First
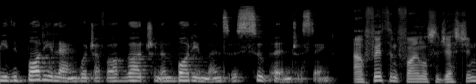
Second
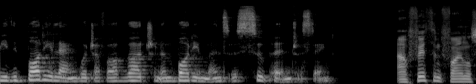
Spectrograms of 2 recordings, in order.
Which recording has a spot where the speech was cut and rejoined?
first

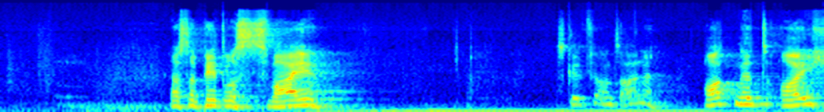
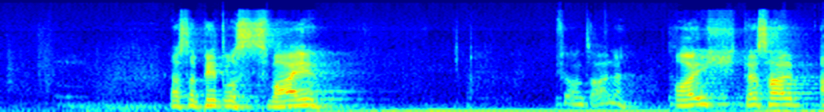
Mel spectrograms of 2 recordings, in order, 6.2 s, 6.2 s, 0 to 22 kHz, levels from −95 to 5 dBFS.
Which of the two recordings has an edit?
second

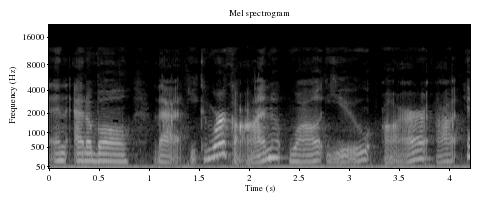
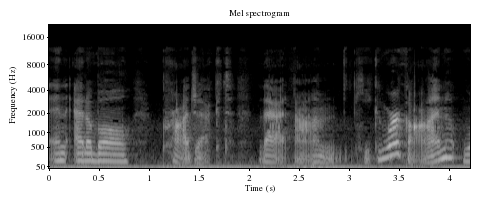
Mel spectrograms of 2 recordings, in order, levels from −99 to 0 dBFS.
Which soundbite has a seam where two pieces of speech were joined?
first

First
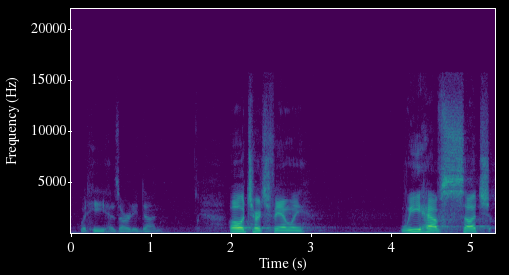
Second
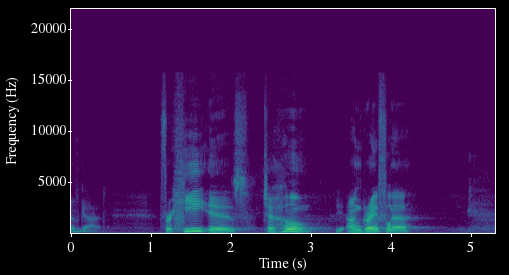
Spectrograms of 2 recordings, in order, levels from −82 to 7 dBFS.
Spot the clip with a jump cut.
second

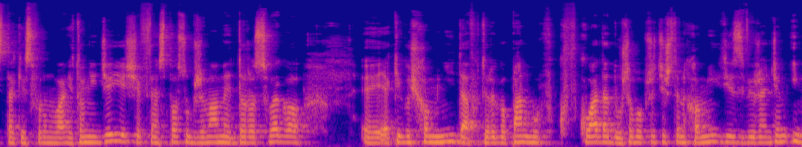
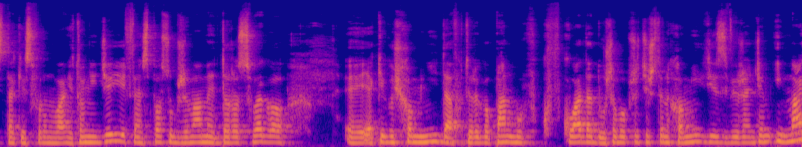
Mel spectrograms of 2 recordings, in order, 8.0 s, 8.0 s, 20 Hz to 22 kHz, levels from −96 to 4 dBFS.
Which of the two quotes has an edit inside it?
second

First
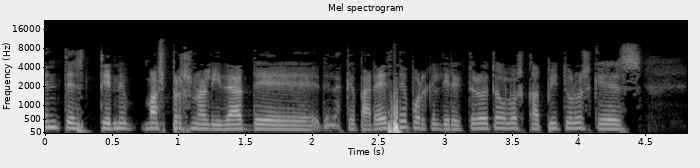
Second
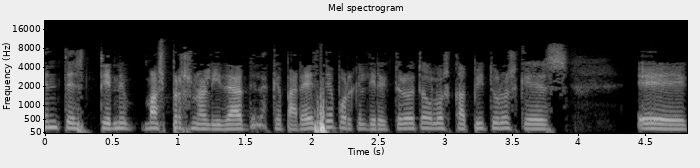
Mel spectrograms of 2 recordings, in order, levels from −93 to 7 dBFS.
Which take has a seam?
second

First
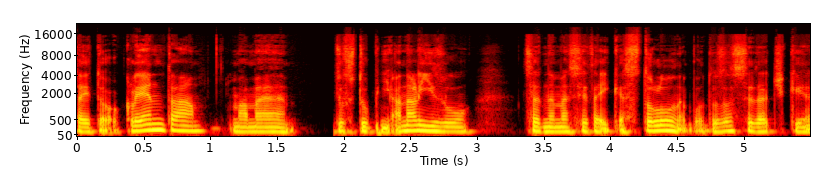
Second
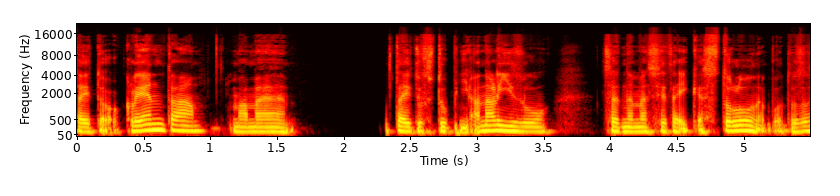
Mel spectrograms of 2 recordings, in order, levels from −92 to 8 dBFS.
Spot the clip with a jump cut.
first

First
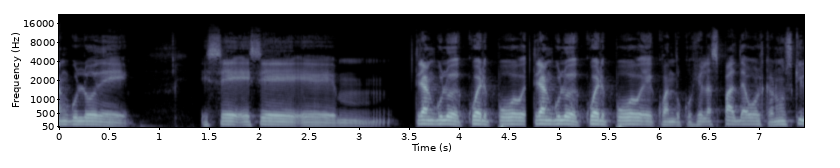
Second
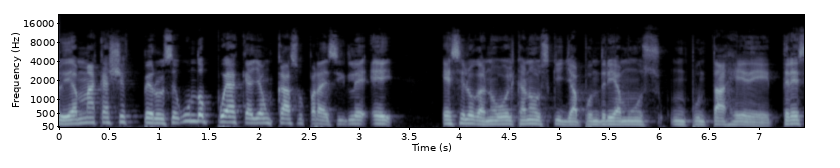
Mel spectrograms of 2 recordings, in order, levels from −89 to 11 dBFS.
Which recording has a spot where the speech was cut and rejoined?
first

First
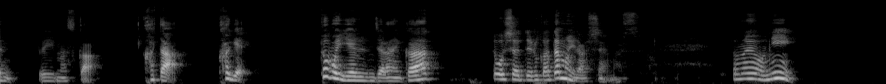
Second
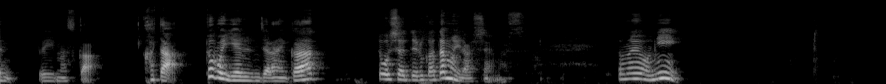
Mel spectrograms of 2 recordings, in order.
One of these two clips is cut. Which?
second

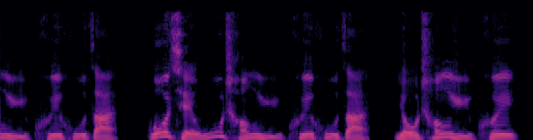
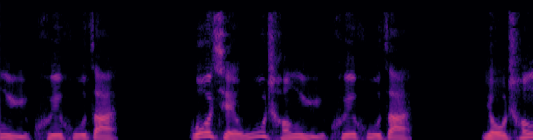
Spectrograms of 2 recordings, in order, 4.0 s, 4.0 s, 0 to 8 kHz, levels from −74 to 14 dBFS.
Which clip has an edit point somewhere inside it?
first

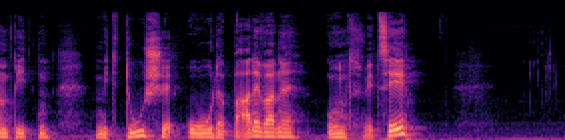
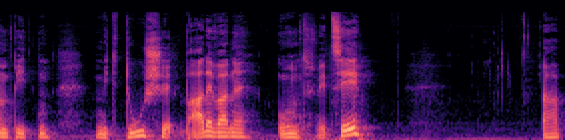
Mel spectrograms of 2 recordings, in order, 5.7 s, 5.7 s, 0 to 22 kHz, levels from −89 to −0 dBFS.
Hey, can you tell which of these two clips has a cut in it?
second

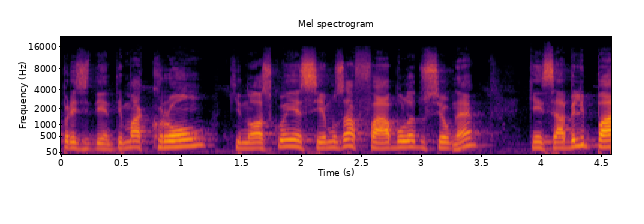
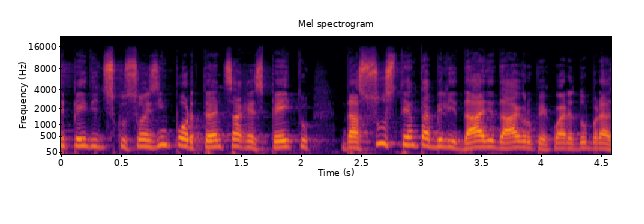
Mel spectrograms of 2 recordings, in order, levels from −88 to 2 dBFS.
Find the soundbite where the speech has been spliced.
first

